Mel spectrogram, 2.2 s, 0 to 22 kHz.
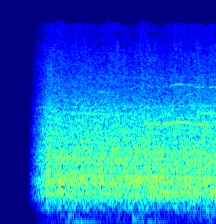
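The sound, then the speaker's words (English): Crowd cheering and applauding to welcome the 2013 NBA Draft at the Barclays Center in Brooklyn: a loud, sustained roar that swells in after a brief silence and holds steady to the end. “Good evening, and thank you for that enthusiastic Brooklyn welcome. And also welcome to the 2013 NBA Draft.”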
